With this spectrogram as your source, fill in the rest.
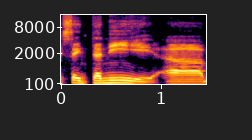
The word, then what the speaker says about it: Saint-Denis: And today is all about UFC Fight Night, Boycano versus Saint-Denis, aka Saint-Denis. I'll say it properly. Saint-Denis.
